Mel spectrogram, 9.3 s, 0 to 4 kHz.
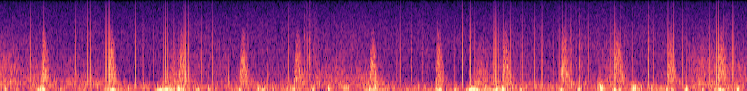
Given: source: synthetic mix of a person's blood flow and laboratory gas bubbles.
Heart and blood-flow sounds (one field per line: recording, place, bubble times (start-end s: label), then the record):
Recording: Doppler ultrasound of blood flow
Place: subclavian vein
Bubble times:
no bubbles
From the record:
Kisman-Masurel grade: 000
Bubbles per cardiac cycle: 0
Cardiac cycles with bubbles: 0%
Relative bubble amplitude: no bubbles discernible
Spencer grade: 0 (complete lack of bubble signals)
